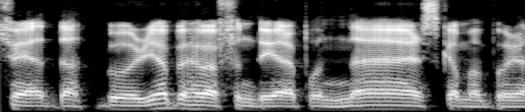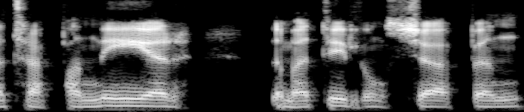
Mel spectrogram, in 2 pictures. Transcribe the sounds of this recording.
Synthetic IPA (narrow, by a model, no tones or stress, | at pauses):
fɛd̪ːat̪̚bɵɾjabɛhøːvafɵnd̪eːɾapʰɔnæːɾʂkamanbœɾjat̪ʰɾɛpːaneːɾ | d̪̥ɔmhæːʈʰɪlɡɔŋsɕøːpən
